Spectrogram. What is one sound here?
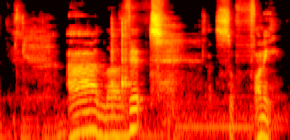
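A middle-aged man talks calmly close to a microphone.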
